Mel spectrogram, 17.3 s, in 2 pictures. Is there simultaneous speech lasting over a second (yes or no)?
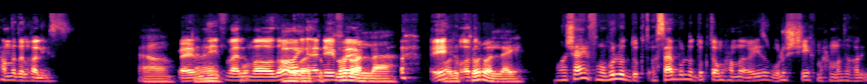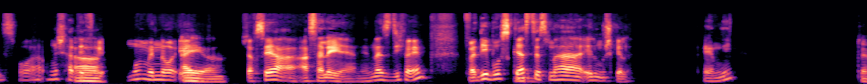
yes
